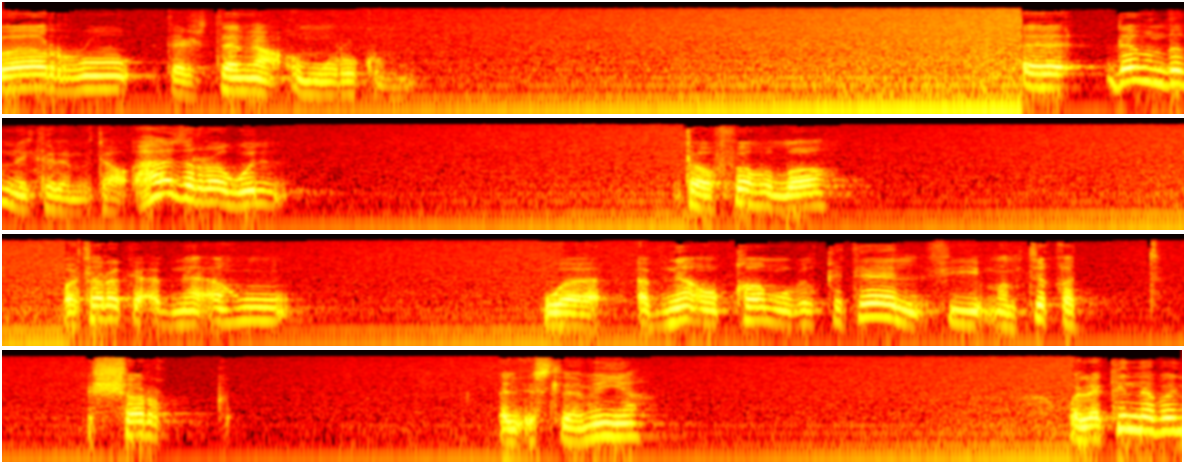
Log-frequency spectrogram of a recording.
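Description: A middle-aged man speaks emphatically into a close microphone, with long pauses.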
